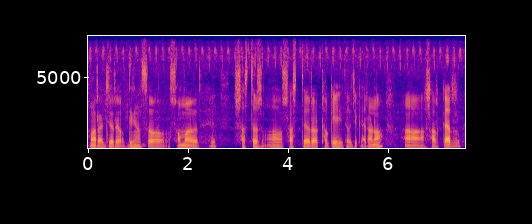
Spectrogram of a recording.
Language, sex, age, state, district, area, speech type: Odia, male, 18-30, Odisha, Ganjam, urban, spontaneous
